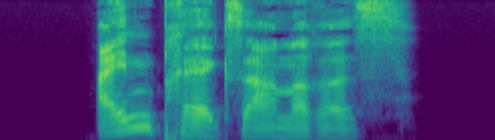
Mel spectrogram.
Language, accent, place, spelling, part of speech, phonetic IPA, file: German, Germany, Berlin, einprägsameres, adjective, [ˈaɪ̯nˌpʁɛːkzaːməʁəs], De-einprägsameres.ogg
- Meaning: strong/mixed nominative/accusative neuter singular comparative degree of einprägsam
